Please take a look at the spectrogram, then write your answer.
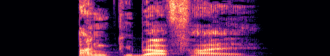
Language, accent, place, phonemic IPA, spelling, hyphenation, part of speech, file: German, Germany, Berlin, /ˈbaŋkˌʔyːbɐfal/, Banküberfall, Bank‧über‧fall, noun, De-Banküberfall.ogg
- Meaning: bank raid, bank robbery, bank heist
